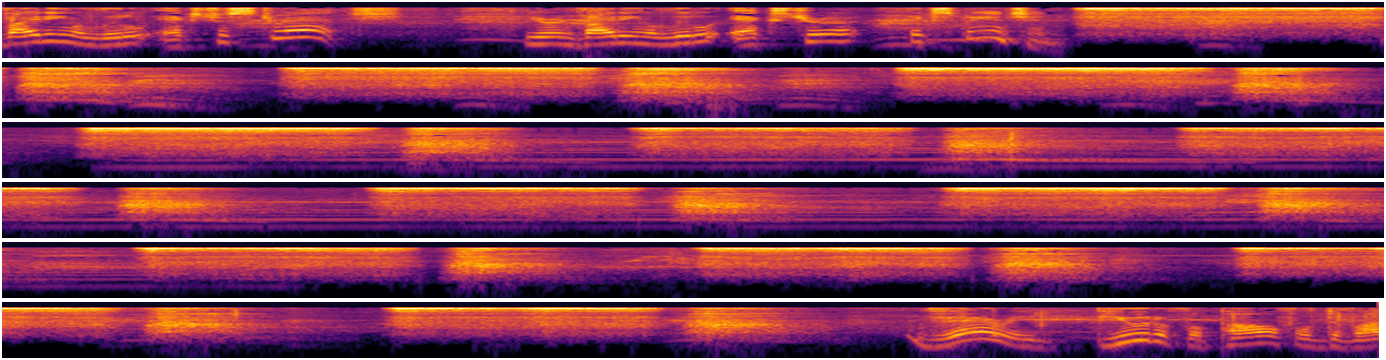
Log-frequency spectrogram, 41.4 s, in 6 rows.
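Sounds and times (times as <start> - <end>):
speech: 0.0 - 2.0, 2.6 - 6.2, 40.4 - 41.4
person doing stacked inhales and a long exhale in a breathing exercise: 1.3 - 40.9
steady low hum: 12.4 - 29.0.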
